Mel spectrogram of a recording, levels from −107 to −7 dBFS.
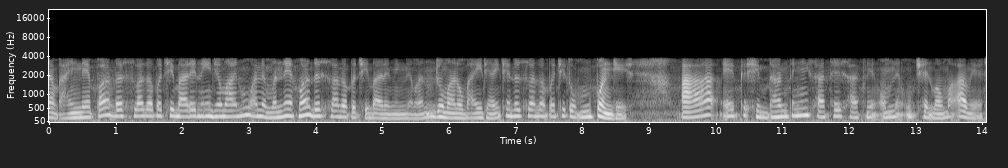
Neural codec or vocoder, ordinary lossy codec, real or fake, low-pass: autoencoder, 22.05 kHz, a latent of 192 numbers a frame, VITS, trained on many speakers; none; fake; 3.6 kHz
